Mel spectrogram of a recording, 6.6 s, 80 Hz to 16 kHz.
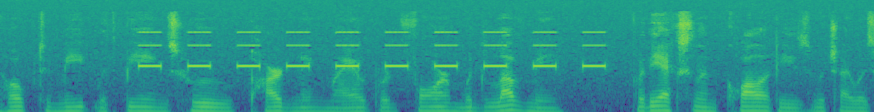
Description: Beep code, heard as a piezo beeper, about 2050 Hz, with speech in English. 10 short. In AMI BIOS tables: CMOS shutdown register error.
